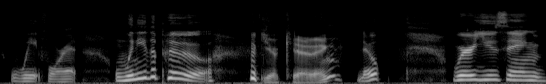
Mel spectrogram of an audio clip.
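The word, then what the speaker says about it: P'u: Well, Hoff jumps right into a central Taoist idea called Pooh. You pronounce it just like Pooh, and it means the uncarved block.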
